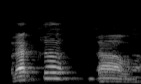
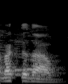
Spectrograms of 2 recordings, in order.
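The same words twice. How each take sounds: First: Slow. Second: Said in the usual way. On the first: Shown as a demonstration. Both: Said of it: "और हिंदी में क्या बोलते हैं?".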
